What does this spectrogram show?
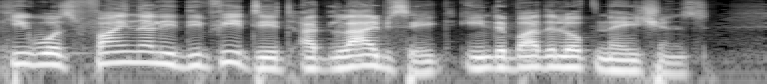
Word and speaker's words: Leipzig: Nations in life sake this is a German name that is why it is pronounced pronounced sorry Leipzig so at the beginning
